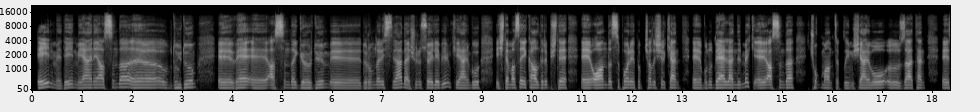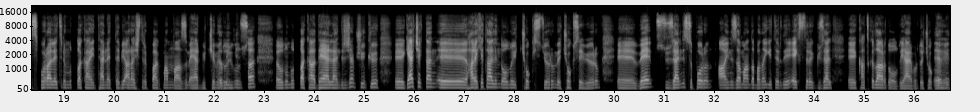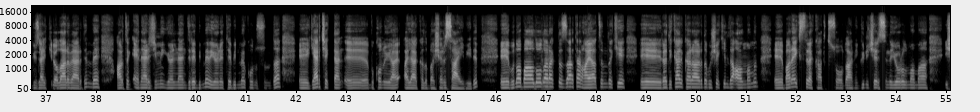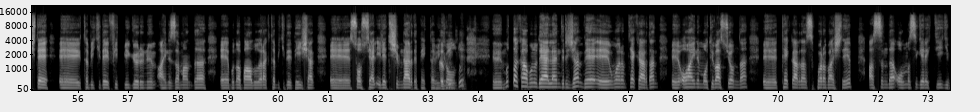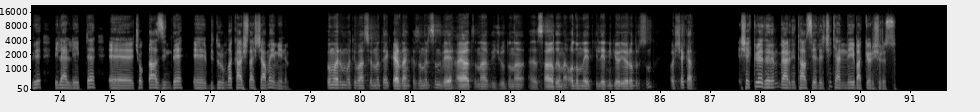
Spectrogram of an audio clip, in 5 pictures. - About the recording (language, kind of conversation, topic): Turkish, advice, Motivasyon kaybı ve durgunluk
- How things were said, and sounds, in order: other background noise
